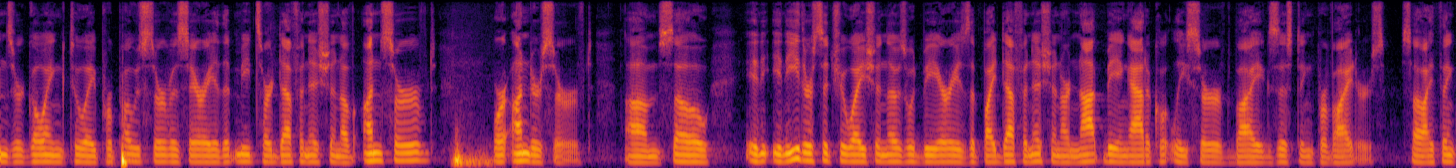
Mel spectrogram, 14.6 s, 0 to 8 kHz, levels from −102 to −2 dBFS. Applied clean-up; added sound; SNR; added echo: none; none; none; none.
